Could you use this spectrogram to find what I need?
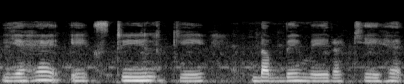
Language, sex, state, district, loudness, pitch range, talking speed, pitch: Hindi, male, Haryana, Charkhi Dadri, -17 LUFS, 155-170 Hz, 120 wpm, 165 Hz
